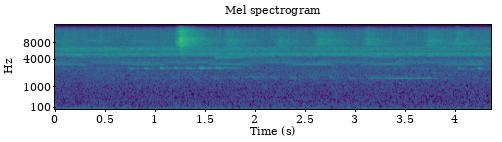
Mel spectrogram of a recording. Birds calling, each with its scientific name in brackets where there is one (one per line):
Little Tinamou (Crypturellus soui)
Buff-throated Woodcreeper (Xiphorhynchus guttatus)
